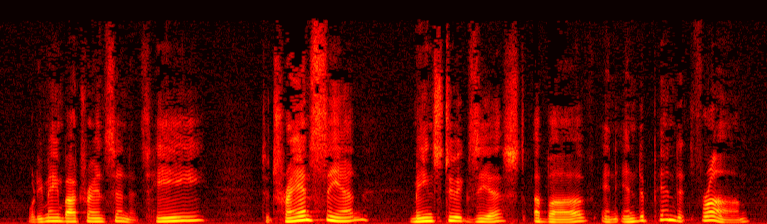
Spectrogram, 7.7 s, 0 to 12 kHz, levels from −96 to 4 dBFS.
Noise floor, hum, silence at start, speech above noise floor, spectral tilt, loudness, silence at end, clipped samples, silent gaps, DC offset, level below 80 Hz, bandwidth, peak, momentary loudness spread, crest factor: -65 dBFS; none; 0.3 s; 35 dB; -6.5 dB/octave; -31 LUFS; 0.2 s; under 0.1%; none; under 0.1%; -68 dBFS; 11 kHz; -12 dBFS; 12 LU; 18 dB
